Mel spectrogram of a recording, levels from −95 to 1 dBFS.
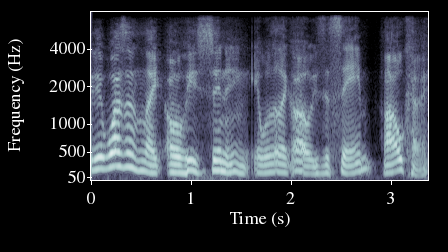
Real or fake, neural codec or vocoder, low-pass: fake; codec, 16 kHz in and 24 kHz out, 0.4 kbps, LongCat-Audio-Codec, fine tuned four codebook decoder; 7.2 kHz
